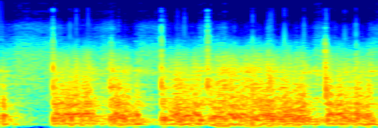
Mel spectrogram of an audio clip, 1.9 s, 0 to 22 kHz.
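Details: AJ speaker cabinet with built-in Bluetooth/MP3 player, noise from right speaker: knocking the cabinet triggers bursts of rough crackling hiss; suspected loose solder joint on heat-sinked amplifier IC board.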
